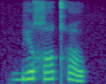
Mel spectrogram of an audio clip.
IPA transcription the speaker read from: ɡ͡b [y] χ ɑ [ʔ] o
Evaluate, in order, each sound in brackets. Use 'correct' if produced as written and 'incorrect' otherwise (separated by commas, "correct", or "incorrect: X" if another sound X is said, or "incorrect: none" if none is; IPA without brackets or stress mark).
correct, incorrect: qʰ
